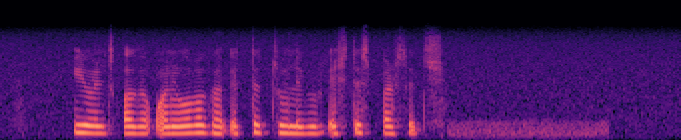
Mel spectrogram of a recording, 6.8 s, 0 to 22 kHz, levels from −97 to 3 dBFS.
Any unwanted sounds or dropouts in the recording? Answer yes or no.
no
